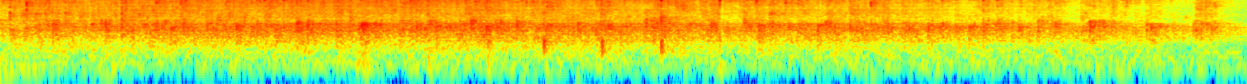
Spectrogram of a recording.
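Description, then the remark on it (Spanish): A church audience claps loudly and steadily in applause to the Lord, a dense wash of many hands sustained for about six seconds before easing off slightly at the end, with no voices standing out. “Hermanos, démosle fuerte aplauso al Señor.”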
